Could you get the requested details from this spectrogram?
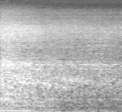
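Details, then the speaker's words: TVS Scooty Pep+ after CDI unit replaced and new carburetor fitted (previously stalled on throttle): engine revs up and settles back smoothly on throttle release, no stumble or stall. Normal revving; carburetor was the fault. "మంచిగా bend బండి ఏ problem రావట్లేదు చూడండి మళ్ళీ raise అవుతుంది చూసారా"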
